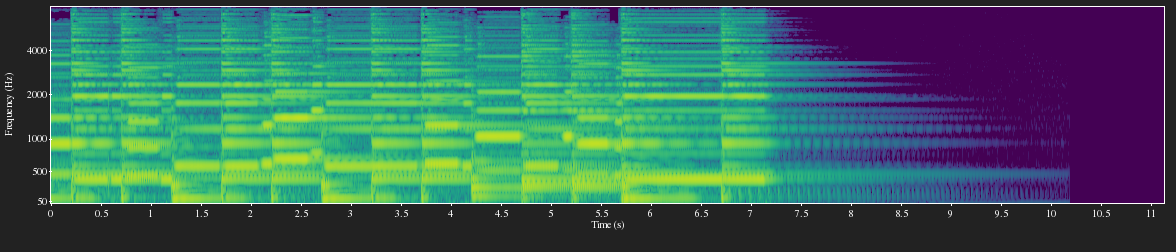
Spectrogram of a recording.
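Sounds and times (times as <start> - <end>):
mazurka: 0.0 - 7.9.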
